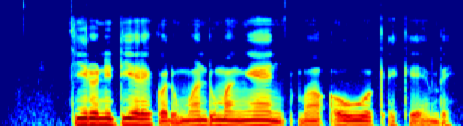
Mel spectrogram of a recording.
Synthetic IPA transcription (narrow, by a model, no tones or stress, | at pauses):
kiɾonitjeɾekɔdmwandumaŋɛɲmao̰wokekḛmbe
